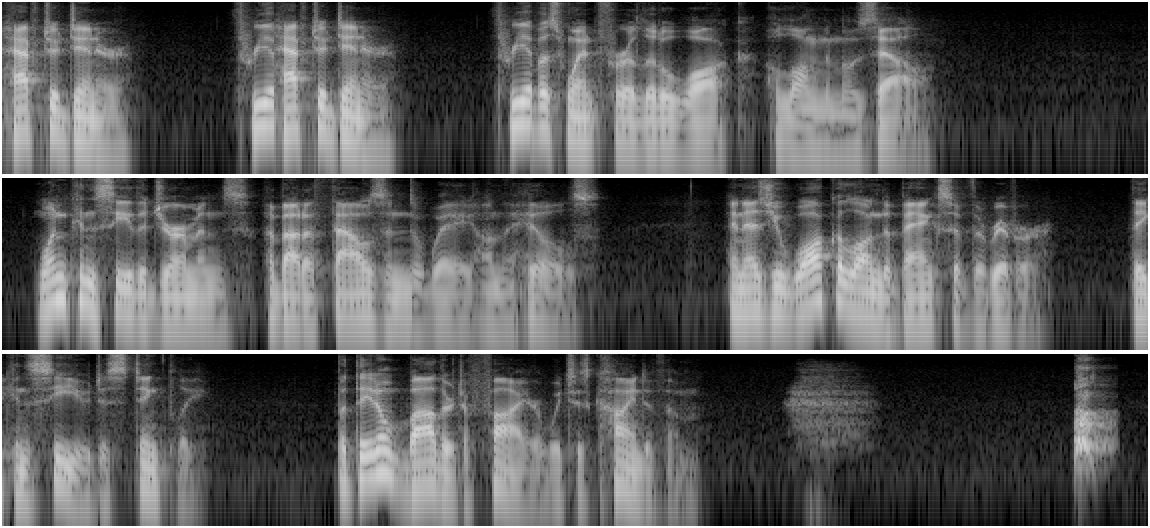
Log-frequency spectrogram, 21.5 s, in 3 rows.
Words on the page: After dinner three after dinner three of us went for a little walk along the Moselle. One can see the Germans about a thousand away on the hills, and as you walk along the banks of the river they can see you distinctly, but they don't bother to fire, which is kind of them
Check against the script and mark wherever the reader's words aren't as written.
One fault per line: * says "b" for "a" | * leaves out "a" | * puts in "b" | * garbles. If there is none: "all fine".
all fine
